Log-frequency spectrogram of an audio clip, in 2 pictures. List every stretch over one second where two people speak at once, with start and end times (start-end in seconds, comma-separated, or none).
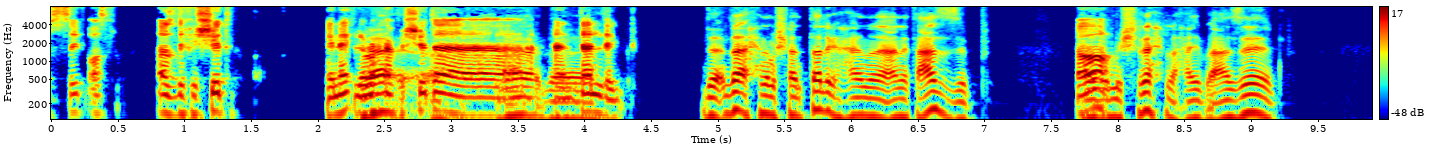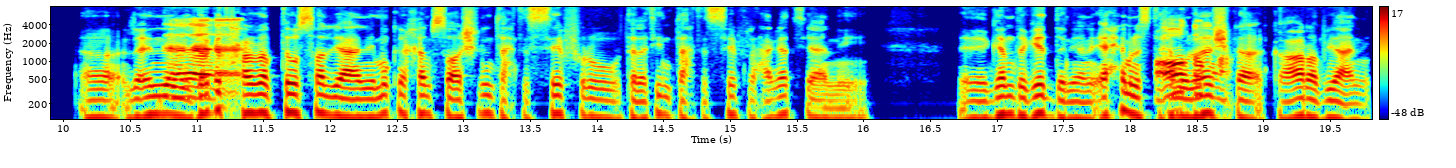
2.3-4.2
